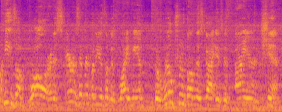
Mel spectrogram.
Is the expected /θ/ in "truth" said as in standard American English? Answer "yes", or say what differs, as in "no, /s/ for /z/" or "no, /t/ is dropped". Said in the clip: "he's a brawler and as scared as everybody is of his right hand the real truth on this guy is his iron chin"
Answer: yes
